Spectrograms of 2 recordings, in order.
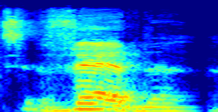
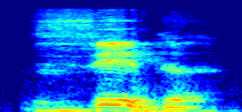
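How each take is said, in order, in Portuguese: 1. O primeiro E é uma vogal aberta. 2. O primeiro E é uma vogal fechada. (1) "Em português" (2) "Mas em sânscrito, Veda, com o E fechado"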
